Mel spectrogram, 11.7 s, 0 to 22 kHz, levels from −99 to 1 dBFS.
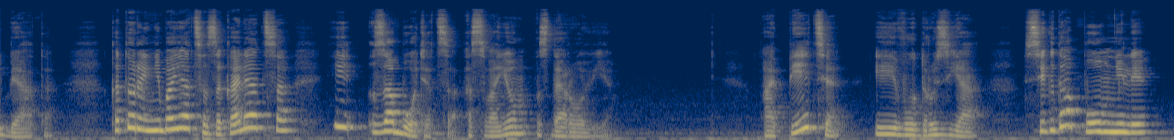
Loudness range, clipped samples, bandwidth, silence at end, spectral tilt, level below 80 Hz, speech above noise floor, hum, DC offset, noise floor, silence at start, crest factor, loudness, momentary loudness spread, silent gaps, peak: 10 LU; under 0.1%; 16.5 kHz; 0.15 s; -5 dB/octave; -54 dBFS; 31 dB; none; under 0.1%; -61 dBFS; 0 s; 18 dB; -30 LUFS; 16 LU; none; -14 dBFS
